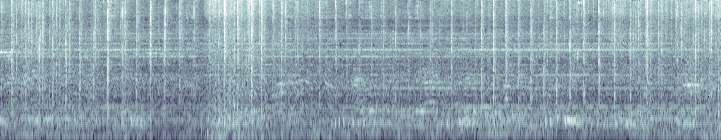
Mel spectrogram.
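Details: Pigeons (kabutar) giving low, soft, rounded coos that swell briefly and recur irregularly across several seconds, over a steady noisy background with dense clicking and faint voices.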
